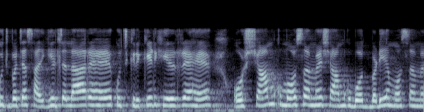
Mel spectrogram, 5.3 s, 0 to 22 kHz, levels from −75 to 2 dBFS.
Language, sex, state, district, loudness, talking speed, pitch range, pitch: Marwari, female, Rajasthan, Nagaur, -13 LUFS, 250 wpm, 235-260 Hz, 250 Hz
